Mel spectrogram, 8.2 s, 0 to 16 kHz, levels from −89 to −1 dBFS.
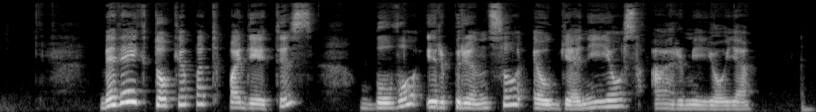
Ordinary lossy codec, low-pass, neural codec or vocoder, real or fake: MP3, 64 kbps; 14.4 kHz; none; real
